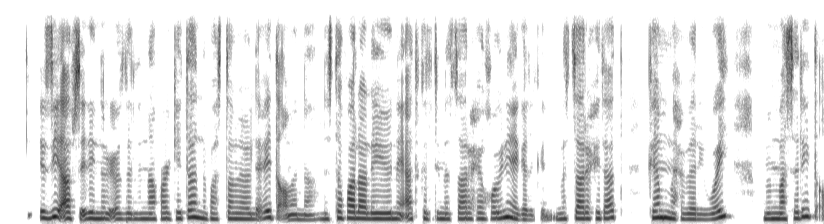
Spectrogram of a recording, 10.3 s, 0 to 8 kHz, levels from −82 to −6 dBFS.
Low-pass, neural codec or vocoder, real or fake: 7.2 kHz; vocoder, 44.1 kHz, 128 mel bands every 256 samples, BigVGAN v2; fake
